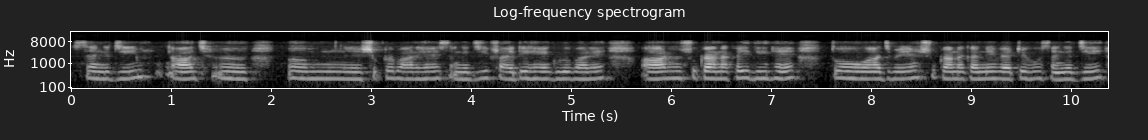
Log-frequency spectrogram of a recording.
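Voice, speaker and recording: A hoarse woman from West Bengal giving a devotional thanksgiving testimony, repeating her thanks in a halting, prayerful way. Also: fairly high pitch, completely flat delivery, mellow. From West Bengal, India. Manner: repetitive, prayerful, halting with fillers. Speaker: devotee sharing a thanksgiving satsang.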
